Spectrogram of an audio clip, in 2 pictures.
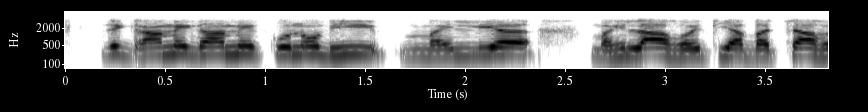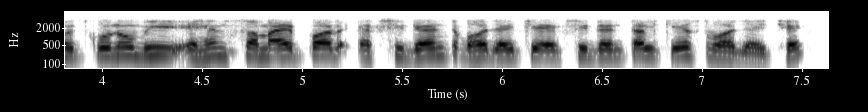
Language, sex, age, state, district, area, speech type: Maithili, male, 18-30, Bihar, Madhubani, rural, conversation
